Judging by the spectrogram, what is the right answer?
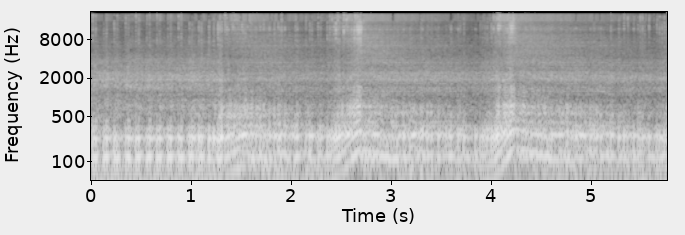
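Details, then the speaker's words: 1997 Suzuki GSX-R750 after valve work, with the intake manifolds replaced to cure air leaks and the filter oiled, mixture screws at two turns: crisp, even exhaust note, revs rise and settle smoothly, no misfire; running properly. "So, got the filter oil and this thing's just running as it should."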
